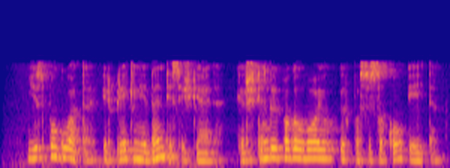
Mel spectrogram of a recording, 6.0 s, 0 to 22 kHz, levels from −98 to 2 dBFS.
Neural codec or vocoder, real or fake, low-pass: codec, 16 kHz, 16 kbps, FunCodec, trained on Chinese and English, 50 frames a second; fake; 5.4 kHz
